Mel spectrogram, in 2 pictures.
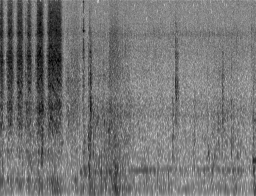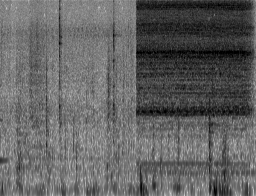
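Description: Clicks and knocks of hands working at the connections of a sailboat's electric autopilot drive motor in a cockpit locker. About eight seconds in, a steady hissing whir with a faint whine starts suddenly and runs on.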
